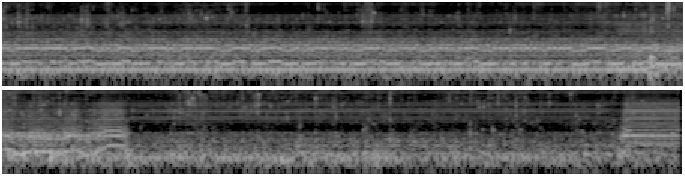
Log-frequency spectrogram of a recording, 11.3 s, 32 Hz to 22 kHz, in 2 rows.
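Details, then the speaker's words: Miele G6625 dishwasher bought April 2018 (about 7.5 years old); a low pump hum with a grinding edge, then water sloshing, from the circulation pump motor at the bottom. Filter and non-return valve were clear; the owner suspects debris or worn bearings. "It definitely does sound like it's coming from the bottom. bottom of the unit where the motor is."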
